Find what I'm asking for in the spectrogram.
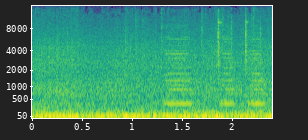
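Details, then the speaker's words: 1965 Ford Mustang GT, original 289, 36,187 miles, engine running: three short clear horn toots over a low engine rumble, each tone steady; the horn works normally. "can see the horn works as well."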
